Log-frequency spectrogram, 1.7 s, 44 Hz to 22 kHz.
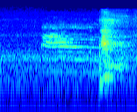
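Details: Domestic cat yelling to be let outside: a long, drawn-out harmonic meow holding steady for about 0.7 seconds, then a shorter, louder, brighter meow right after. The room is otherwise quiet with a faint background hiss.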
